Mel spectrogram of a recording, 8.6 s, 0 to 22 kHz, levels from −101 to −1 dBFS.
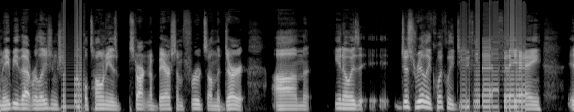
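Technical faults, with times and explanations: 0.91 to 1.27 s and 6.90 to 7.87 s (the second just after "just really quickly do"), robotic sound from repeated short buffers: the speech turns into a rigid, metallic buzz fixed at 200 Hz, with the words still roughly traceable underneath. The likely cause is audio arriving too seldom, so the software loops the last 5 ms of sound to fill the gaps. Most of each stretch is these repeats, and that 5 ms loop imposes the steady 200 Hz pitch.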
